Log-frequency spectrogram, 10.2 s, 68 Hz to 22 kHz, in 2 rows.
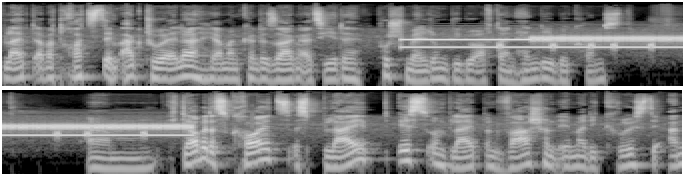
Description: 300-baud modem data (V.21 tones), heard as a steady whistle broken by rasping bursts, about 300 baud, 200 Hz shift, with hum and speech in German.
